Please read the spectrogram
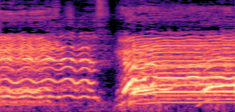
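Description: A group of women singing together a cappella, their held notes wavering with vibrato. About halfway through the singing cuts off briefly, then the group takes up new long-held notes.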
